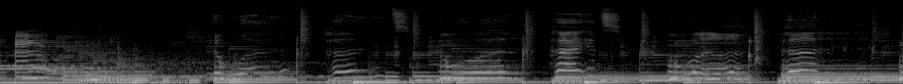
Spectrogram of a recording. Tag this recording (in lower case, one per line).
music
